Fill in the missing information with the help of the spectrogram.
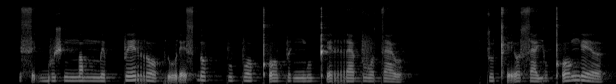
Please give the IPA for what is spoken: s ḛ ɡ͡b u ʃ nː ɒ mː e pː e r o | ɾ ṵ ɾ ḛ s ɗ o pː u p o kʼ o p e ŋ͡m u kʼ e r æ p v o t æ ʊ̯ | t u tʼ ḛ ʊ̯ s æ j u kʼ o ŋ ɾ e ə̯

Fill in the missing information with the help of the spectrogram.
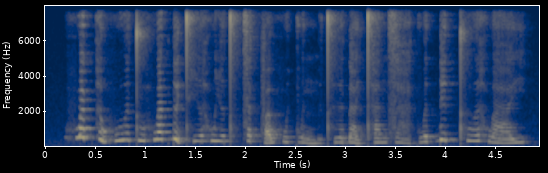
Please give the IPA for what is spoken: h w a˦˥ k̚ h ə̰˧˨ w h w u˧ ə̯ t̪ u˨˦ h w a˦˥ k̚ ɗ ə̰˧˨ j t̪ʰ i˨˦ ə̯ h w i˨˦ ə̯ t̪ ə˦˥ t̚ s a˨˩ k̚ f a̰˧˥ w h w ɨ˨˦ k w ə˧˩ n m ɨ̤˨˩ t̪ʰ ɨ˧ ə̯ ɗ a˧˩ j t̪ʰ a˨˦ n s a̤ː˨˩ k w ə˦˥ t̚ ɗ e˦˥ t̚ t̪ʰ u˨˦ ə̯ h w aː˨˦ j

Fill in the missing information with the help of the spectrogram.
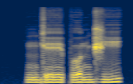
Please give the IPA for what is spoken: ŋ ɡ eː p o n d͡ʒ i

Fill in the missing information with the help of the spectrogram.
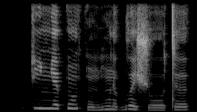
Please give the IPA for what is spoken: k i˦ ɲ ɛ˦ p ɔ̃˦ k ũ˨ b ũ˧ ɾ ə˨ ɡʷ ɛ˦˨ ʃ oː˨ t ə˧

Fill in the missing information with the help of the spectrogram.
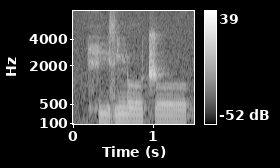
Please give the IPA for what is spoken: h i˦˨ z ĩ˦ ɾ oː˦ t͡ʃ oː˦

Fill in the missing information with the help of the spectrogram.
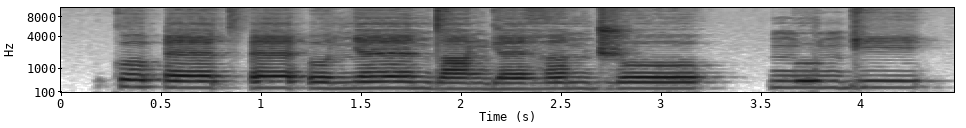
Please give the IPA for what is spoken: k o˦ ʔ ɛː˧ t͡sʼ ɛː˧ ʔ o˨ ɲ ɛː˦ n d a˧ ŋ ɡ ɛ˧ ɦ ʌ˦ n d͡ʒ o˦ | ŋ u˧ ŋ ɡ i˧

